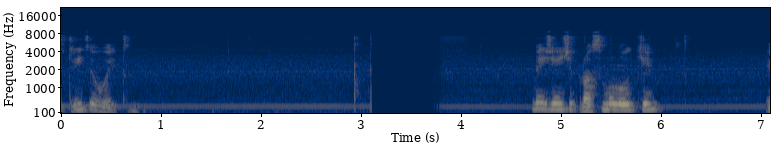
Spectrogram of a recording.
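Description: A young woman speaks briefly and close by.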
